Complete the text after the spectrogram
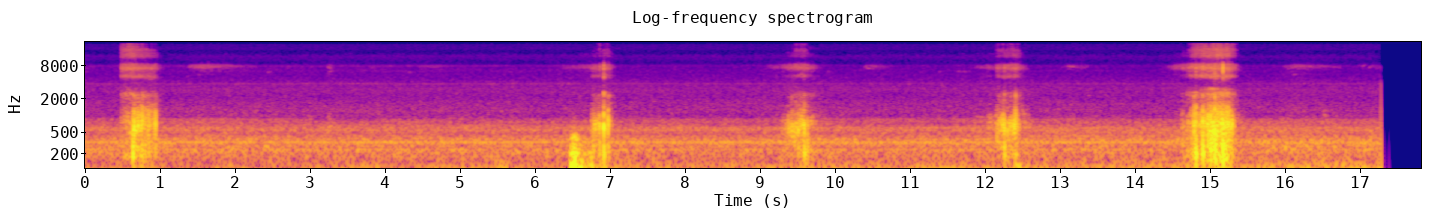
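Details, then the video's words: Gucci the cat, exhausted after a hospital visit, snores in a fairly even rhythm of about one breathy rasp every two to three seconds, some with a faint whistled catch, against a steady low droning background. "고양이 코골이 전문가"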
